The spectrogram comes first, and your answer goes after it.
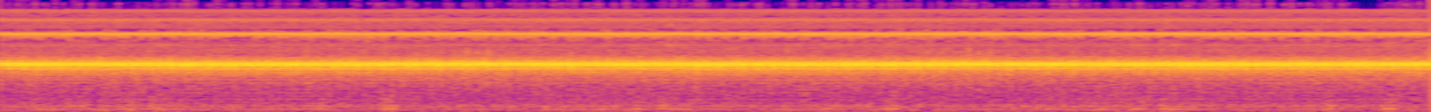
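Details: Lure call for attracting mole crickets: a continuous, shrill, droning trill that never pauses, holding one pitch throughout, over soft low-pitched knocking.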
